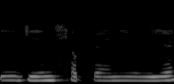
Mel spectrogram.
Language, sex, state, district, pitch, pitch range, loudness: Hindi, female, Bihar, Vaishali, 185 Hz, 180-190 Hz, -41 LUFS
